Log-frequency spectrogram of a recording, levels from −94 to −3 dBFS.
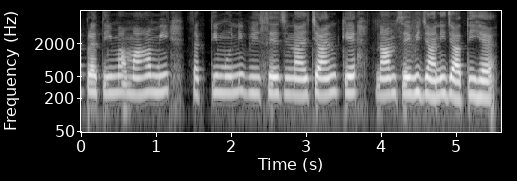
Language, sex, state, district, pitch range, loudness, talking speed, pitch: Hindi, female, Bihar, Gaya, 225-250 Hz, -18 LUFS, 105 wpm, 240 Hz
